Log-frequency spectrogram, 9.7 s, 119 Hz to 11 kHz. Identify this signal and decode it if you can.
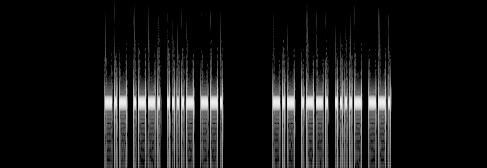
Morse code, heard as a keyed tone, about 25 wpm, 700 Hz. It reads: KP4G KP4G
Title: DXCC-100 Call Signs - 4 Characters - Repeated 2x - 25wpm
